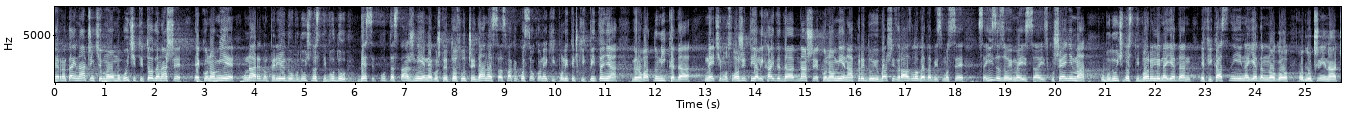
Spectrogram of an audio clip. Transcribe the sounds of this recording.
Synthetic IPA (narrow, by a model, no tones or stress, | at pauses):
jeɾnat̪aːjnaːt͡ʂint͡ɕe̞mo̞ːmo̞ɡuːt͡ɕit̪it̪od̪anaʃe̞ | eko̞no̞mije̞unaːɾe̞d̪no̞mpe̞ɾio̞d̪uːbud̪uːt͡ɕno̞st̪ibud̪u | d̪eset̪̚puːt̪ast̪anʒnije̞neɡoʃt̪o̞jet̪o̞ːslˠut͡ʂajd̪anasasʋakako̞seoko̞nekixpo̞lit̪it͡ʂkixpiːt̪aɲa | ʋe̞ɾo̞ʋat̪no̞nikad̪aneːt͡ɕe̞moslˠo̞ʒit̪ialixajd̪ed̪anaʃeːko̞no̞mije̞napɾe̞d̪ujubaʃizɾaːzlˠo̞ɡad̪abismo̞se̞ | saizazo̞ʋimaisaiskuʃe̞ːɲima | ubud̪uːt͡ɕno̞st̪ibo̞ɾilinajed̪ane̞fikasniiːnajɛd̪anmno̞ɡo̞ | od̪lˠut͡ʂniinaːi̥n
